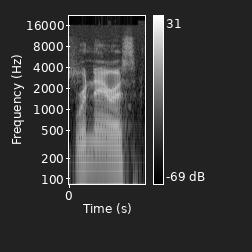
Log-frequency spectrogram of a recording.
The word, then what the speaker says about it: Rhaenyra: Rhaenyra and Daemon kind of getting together.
